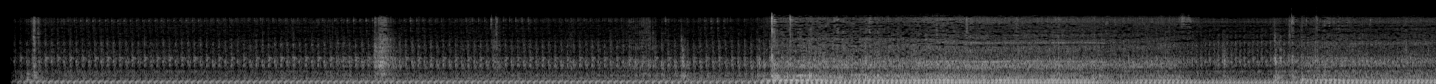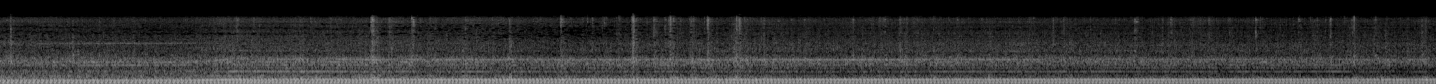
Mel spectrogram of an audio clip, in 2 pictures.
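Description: Captain 280 4WD compact tractor's diesel engine running steadily under load, driving a rear-mounted rotavator that is tilling the soil. The sound jumps louder about eight seconds in and then holds steady.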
